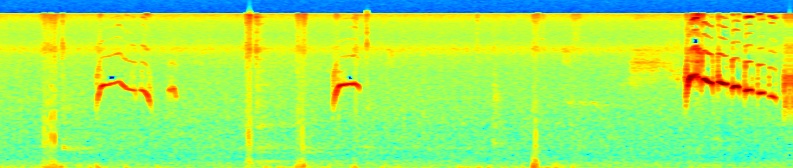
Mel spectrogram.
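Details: Common iora, described as a female calling in the wild, recorded as a lure: two clear, arching whistled notes with a short pause between, then a fast, descending series of bright whistled notes, with scattered clicks in the background.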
